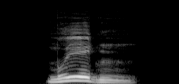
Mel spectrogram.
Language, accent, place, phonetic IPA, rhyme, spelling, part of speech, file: German, Germany, Berlin, [ˈmʊldn̩], -ʊldn̩, Mulden, noun, De-Mulden.ogg
- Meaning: plural of Mulde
